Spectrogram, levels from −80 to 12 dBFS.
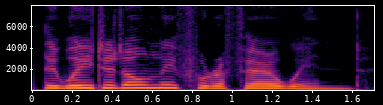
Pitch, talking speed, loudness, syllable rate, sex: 215 Hz, 245 wpm, -17 LUFS, 5.8 syllables/s, female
